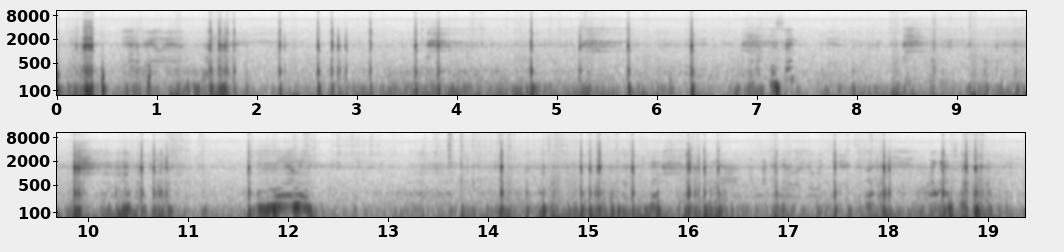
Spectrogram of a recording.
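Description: Footsteps scuffing and crunching on a dry dirt trail as people walk slowly, with irregular sharp clicks and scrapes. Wind rumbles on the camera microphone throughout.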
